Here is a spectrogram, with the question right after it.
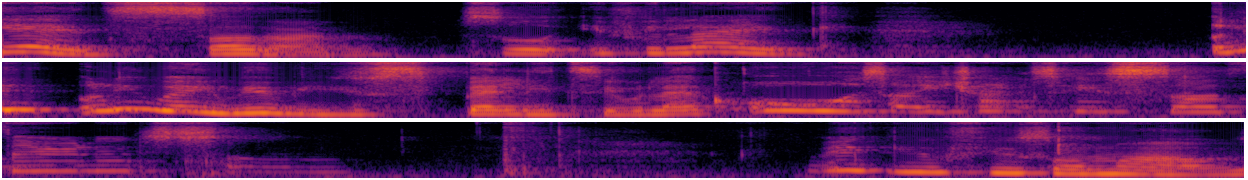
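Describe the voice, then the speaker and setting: Over noticeable background noise, a woman with a strong Nigerian accent talks with very wide pitch swings. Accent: heavy Nigerian. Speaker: international student blogger. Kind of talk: casual vlog advice talk. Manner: fast, runs words together.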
